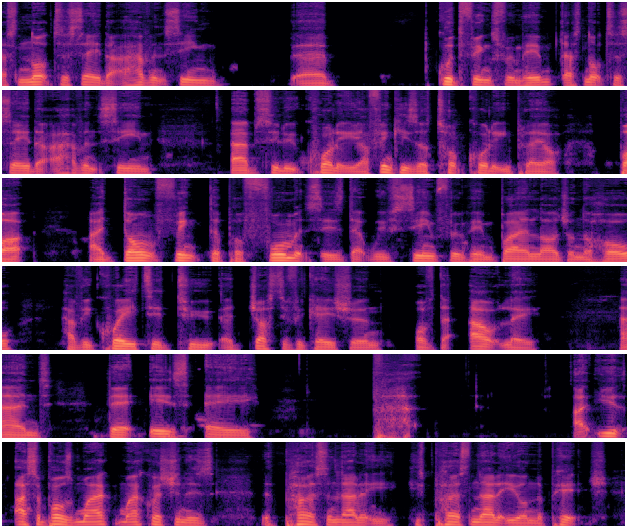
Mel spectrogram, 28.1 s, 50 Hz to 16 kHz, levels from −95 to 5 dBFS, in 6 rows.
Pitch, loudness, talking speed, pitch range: 105 Hz, -27 LUFS, 155 wpm, 95-115 Hz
